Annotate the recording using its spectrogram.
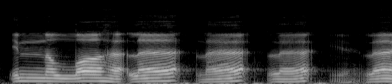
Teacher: jalalah mufakhamah lamjalalah yaitu lam yang khusus berada di kata Allah dia dibaca tebal karena sebelum lafadz Allah ada huruf berharokat fathah maka dibaca tebal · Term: lam jalalah mufakhamah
